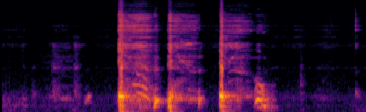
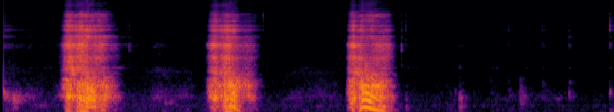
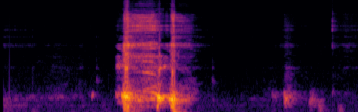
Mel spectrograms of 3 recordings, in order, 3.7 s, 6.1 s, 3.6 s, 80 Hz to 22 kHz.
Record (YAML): three_cough_length: 3.7 s
three_cough_amplitude: 32768
three_cough_signal_mean_std_ratio: 0.32
exhalation_length: 6.1 s
exhalation_amplitude: 32768
exhalation_signal_mean_std_ratio: 0.36
cough_length: 3.6 s
cough_amplitude: 32768
cough_signal_mean_std_ratio: 0.28
survey_phase: beta (2021-08-13 to 2022-03-07)
age: 65+
gender: Female
wearing_mask: 'No'
symptom_cough_any: true
symptom_runny_or_blocked_nose: true
symptom_sore_throat: true
symptom_abdominal_pain: true
symptom_fatigue: true
symptom_headache: true
symptom_onset: 12 days
smoker_status: Ex-smoker
respiratory_condition_asthma: false
respiratory_condition_other: false
recruitment_source: REACT
submission_delay: 2 days
covid_test_result: Negative
covid_test_method: RT-qPCR
influenza_a_test_result: Negative
influenza_b_test_result: Negative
